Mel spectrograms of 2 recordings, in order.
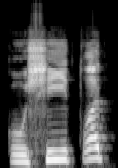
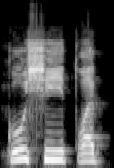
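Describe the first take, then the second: First: The word is said in its connected form. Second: The word is said in its pausal form.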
